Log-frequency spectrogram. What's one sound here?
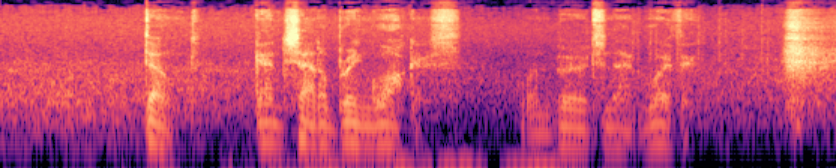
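A man speaks in a low, urgent voice close by.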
